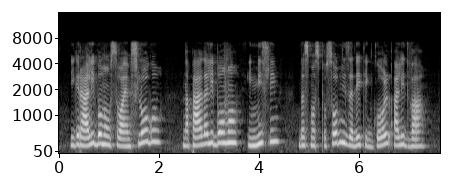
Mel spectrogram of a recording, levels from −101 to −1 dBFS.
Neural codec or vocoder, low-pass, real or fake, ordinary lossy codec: codec, 16 kHz, 4 kbps, FreqCodec, larger model; 7.2 kHz; fake; none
